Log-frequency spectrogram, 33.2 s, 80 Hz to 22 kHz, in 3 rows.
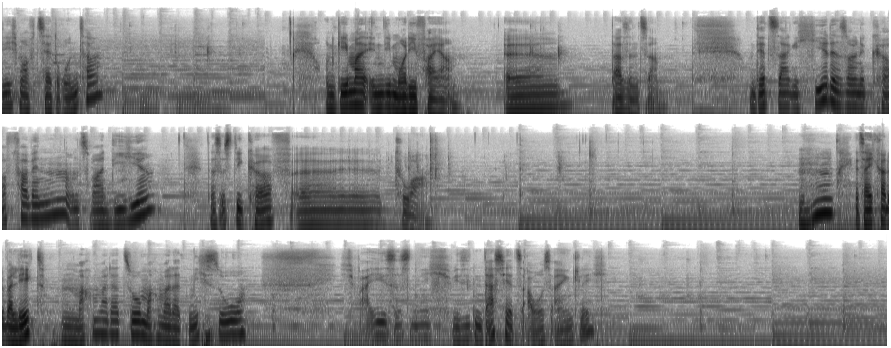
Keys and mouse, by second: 1.2-2.4 drag, 1.6 s, 3.8 click, 4.4-6.4 middle drag, 6.4 shift+space, 7.5-9.9 drag, 11.4-12.2 right drag, 15.9 click, 23.3-23.9 middle drag, 25.7-29.1 middle drag, 30.8 middle click.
